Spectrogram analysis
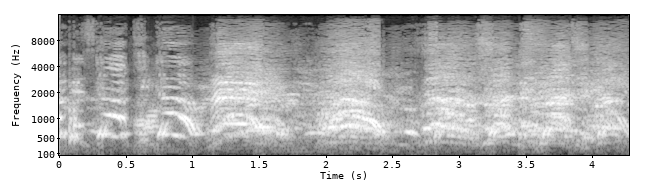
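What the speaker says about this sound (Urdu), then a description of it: "انہوں نے ٹرمپ ہمارے صدر نہیں کے نعرے لگائے۔" Crowd of protesters chanting outside Trump Tower in Manhattan, New York, after the 2016 presidential election result; a loud, continuous massed chant of many voices with rising and falling rhythmic phrases, close and steady throughout.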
